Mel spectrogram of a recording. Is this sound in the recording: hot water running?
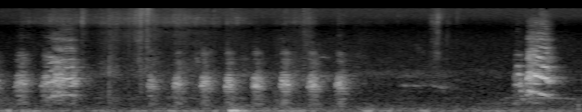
no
